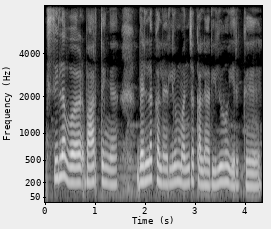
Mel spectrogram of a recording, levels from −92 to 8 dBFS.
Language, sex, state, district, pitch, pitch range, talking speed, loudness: Tamil, female, Tamil Nadu, Nilgiris, 200 Hz, 180-210 Hz, 110 wpm, -16 LUFS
